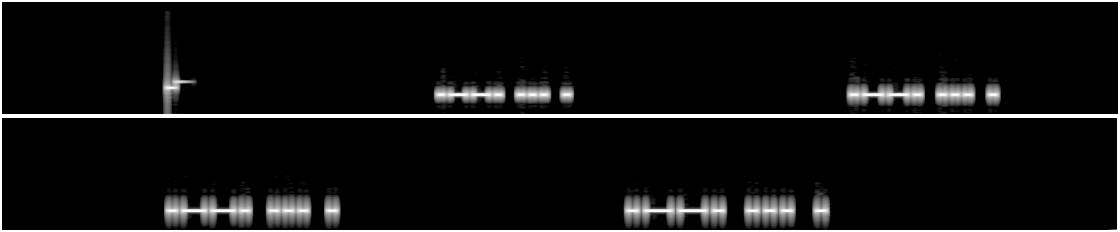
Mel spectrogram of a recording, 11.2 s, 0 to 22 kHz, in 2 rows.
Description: Morse code, heard as a keyed tone, about 37 wpm, 700 Hz. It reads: PSE PSE PSE PSE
